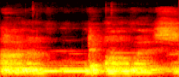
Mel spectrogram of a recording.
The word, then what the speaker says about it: Ana de Armas: the Aras Anna the Aras now in English an the armas is how it's generally said Anna the armas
